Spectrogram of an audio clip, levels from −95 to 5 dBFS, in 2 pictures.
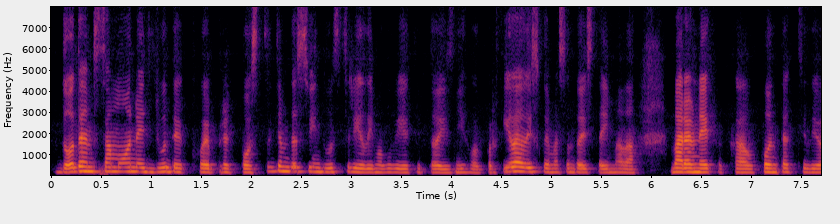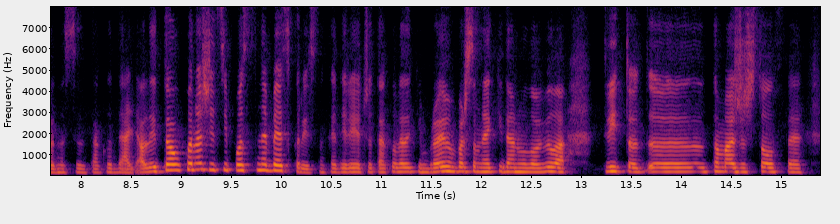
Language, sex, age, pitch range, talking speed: Croatian, female, 20-39, 170-210 Hz, 205 wpm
